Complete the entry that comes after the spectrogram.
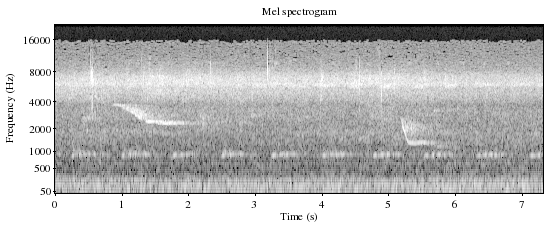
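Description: Outdoor ambience: a bird repeats a short, hollow note about twice a second over a steady high insect drone. Two falling whistled calls come through, one about a second in and a lower one just past five seconds.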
